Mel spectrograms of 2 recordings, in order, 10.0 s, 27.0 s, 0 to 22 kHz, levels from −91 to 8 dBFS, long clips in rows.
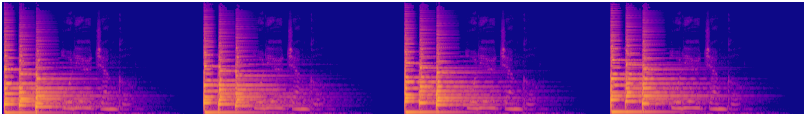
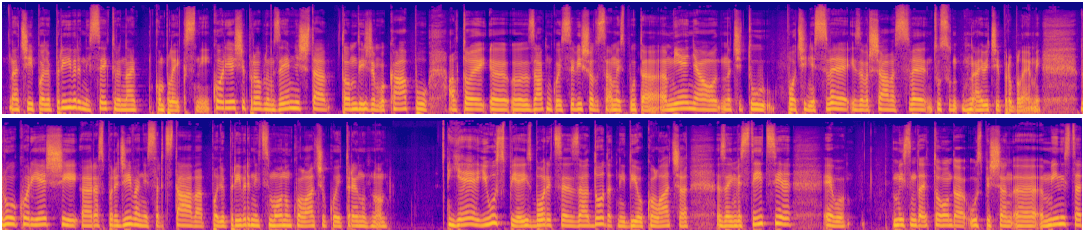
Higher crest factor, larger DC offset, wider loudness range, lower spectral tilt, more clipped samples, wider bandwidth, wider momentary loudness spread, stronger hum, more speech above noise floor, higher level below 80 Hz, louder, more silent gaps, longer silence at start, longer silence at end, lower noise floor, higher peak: first, 22 dB vs 10 dB; second, under 0.1% vs 0.5%; about the same, 3 LU vs 1 LU; about the same, -5 dB/octave vs -4 dB/octave; neither; about the same, over 20 kHz vs 20 kHz; first, 24 LU vs 5 LU; neither; second, 28 dB vs 42 dB; about the same, -36 dBFS vs -32 dBFS; second, -18 LUFS vs -10 LUFS; first, 2.28-2.51 s, 4.72-5.03 s, 7.33-7.60 s vs none; about the same, 0 s vs 0.1 s; first, 1 s vs 0 s; first, -68 dBFS vs -52 dBFS; about the same, 0 dBFS vs 0 dBFS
